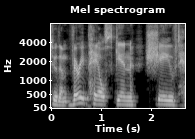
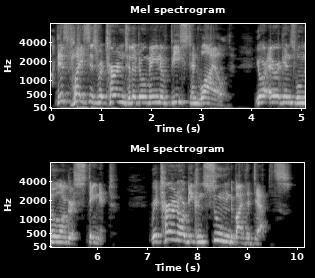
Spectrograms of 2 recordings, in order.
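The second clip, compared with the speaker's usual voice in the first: big booming declaiming voice, pitched up; 7 semitones higher than usual. A voice calls out from in front of the ship, booming voice. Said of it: "suddenly hear a booming voice".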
